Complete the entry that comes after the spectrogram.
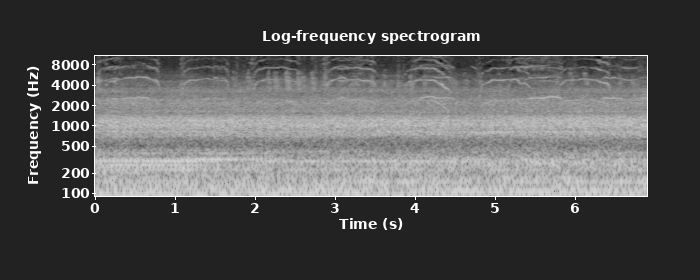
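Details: Peregrine falcon at its Great Spirit Bluff nest in 2023, feeding new hatchlings. Arched, harmonic, wailing calls repeat about every second over a steady low hum and background rumble.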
